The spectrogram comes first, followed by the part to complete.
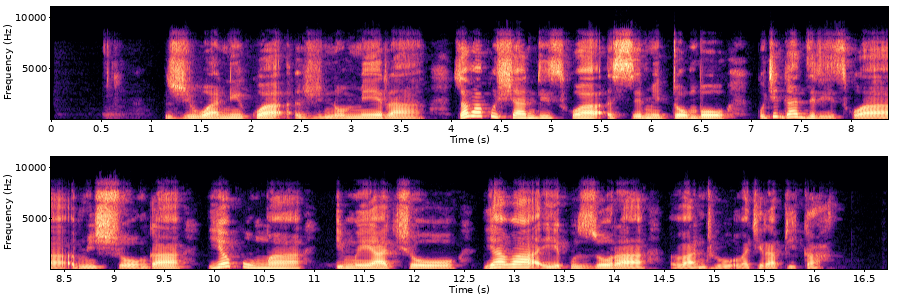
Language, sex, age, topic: Ndau, female, 25-35, health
